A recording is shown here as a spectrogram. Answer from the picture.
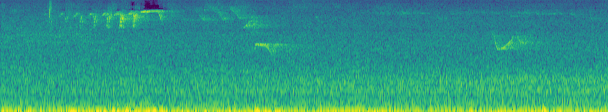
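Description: Songbirds calling: a quick high trill about a second in, short whistled calls near the middle and one more call near the end, over a steady low rumble.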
